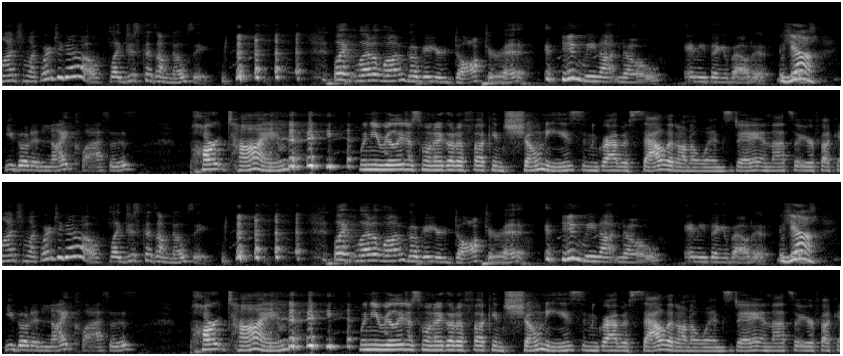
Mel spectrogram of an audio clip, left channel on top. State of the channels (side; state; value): both; identical; correlation 1.00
